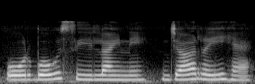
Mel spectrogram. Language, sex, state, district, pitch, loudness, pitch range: Hindi, female, Uttar Pradesh, Saharanpur, 220 Hz, -15 LUFS, 215-230 Hz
